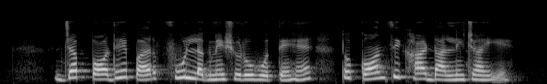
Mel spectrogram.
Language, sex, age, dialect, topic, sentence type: Hindi, female, 25-30, Garhwali, agriculture, question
